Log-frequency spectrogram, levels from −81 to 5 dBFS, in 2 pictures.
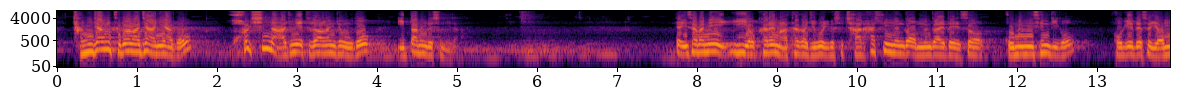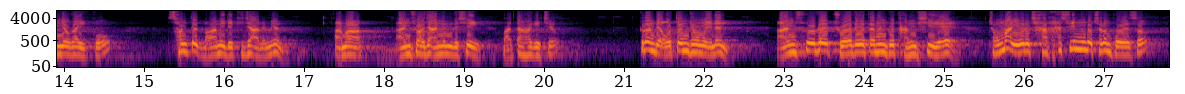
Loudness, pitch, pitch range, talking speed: -23 LUFS, 160 Hz, 145-180 Hz, 305 characters per minute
